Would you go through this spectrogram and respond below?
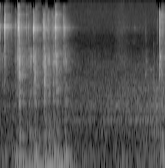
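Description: Computer keyboard keys pressed in a short burst, Alt and arrow key combinations, several quick close clicks in the first half, then a pause and one final tap.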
